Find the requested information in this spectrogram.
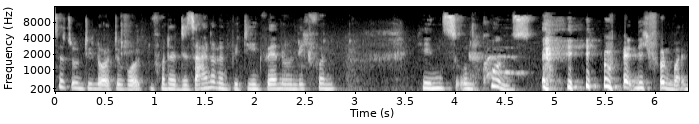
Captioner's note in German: gelächter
